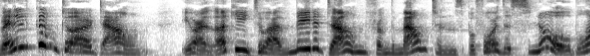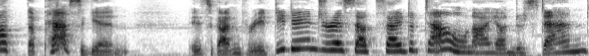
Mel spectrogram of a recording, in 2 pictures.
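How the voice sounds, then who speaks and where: A woman puts on a character voice, high-pitched and swinging very widely up and down. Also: moderate pace. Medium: solo performance. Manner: affable, folksy.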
